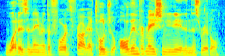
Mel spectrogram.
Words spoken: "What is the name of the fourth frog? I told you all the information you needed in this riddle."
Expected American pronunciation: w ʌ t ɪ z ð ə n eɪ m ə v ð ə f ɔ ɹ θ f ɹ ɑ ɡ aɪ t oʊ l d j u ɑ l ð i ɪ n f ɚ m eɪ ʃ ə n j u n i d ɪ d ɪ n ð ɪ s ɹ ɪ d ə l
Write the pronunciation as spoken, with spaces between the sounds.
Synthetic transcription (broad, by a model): w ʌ t ɪ z ð ə n eɪ m ə v ð ə f ɔ ɹ θ f ɹ ɑ ɡ aɪ t oʊ l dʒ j ɑ l ð i ɪ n f ɚ m eɪ ʃ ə n j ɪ n i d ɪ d ɪ n ð ɪ s ɹ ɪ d l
